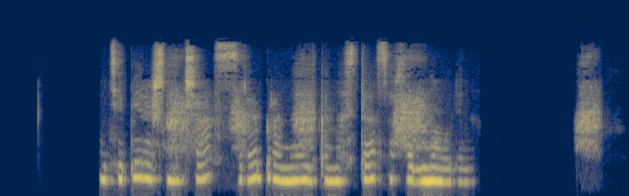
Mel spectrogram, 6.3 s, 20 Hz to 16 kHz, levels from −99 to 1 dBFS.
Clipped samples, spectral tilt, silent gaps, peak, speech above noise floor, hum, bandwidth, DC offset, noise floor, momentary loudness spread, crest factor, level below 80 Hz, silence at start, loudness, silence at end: under 0.1%; -3.5 dB/octave; 4.82-5.73 s; -6 dBFS; over 69 dB; none; 8.2 kHz; under 0.1%; under -90 dBFS; 13 LU; 16 dB; -66 dBFS; 1 s; -21 LUFS; 0.3 s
